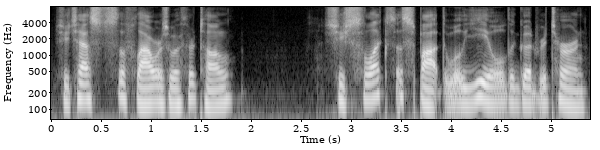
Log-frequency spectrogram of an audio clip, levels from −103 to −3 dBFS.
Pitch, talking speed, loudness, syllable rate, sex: 130 Hz, 190 wpm, -19 LUFS, 4.8 syllables/s, male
